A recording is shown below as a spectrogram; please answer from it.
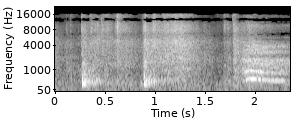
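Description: Plastic mailer bag crinkling and rustling as a boxed item is pulled out of it, with two sharper crackles, about a quarter second in and about a second in.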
